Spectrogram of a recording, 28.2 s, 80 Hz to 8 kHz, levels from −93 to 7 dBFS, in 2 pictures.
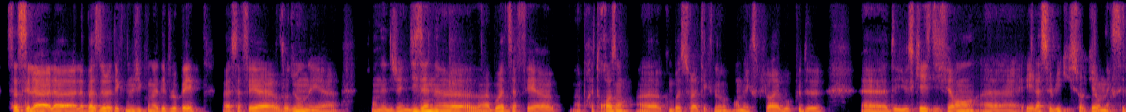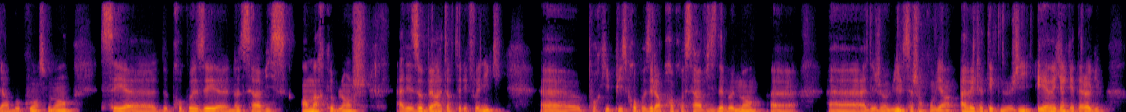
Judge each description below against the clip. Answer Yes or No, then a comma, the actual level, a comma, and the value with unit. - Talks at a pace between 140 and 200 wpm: No, average, 215 wpm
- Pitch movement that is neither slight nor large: No, narrow, 2.1 semitones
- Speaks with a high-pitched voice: No, very low, 85 Hz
